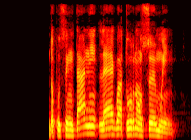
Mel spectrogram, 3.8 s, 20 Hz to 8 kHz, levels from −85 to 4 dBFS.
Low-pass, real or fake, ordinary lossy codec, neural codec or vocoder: 7.2 kHz; real; MP3, 48 kbps; none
